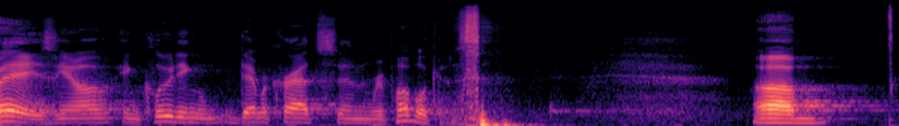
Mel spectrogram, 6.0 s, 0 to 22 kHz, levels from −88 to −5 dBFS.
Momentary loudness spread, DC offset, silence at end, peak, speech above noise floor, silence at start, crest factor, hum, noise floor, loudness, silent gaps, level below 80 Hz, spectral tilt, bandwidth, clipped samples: 19 LU; under 0.1%; 0.05 s; -10 dBFS; 31 dB; 0 s; 24 dB; none; -62 dBFS; -32 LUFS; none; -42 dBFS; -5 dB/octave; 18.5 kHz; under 0.1%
